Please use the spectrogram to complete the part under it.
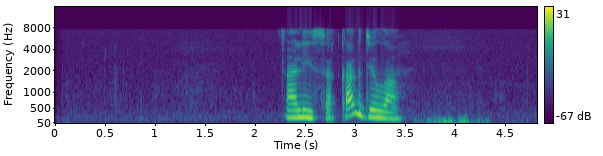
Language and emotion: Russian, neutral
